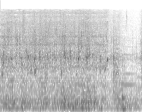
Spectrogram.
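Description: Kitchen tap running steadily into a sink, water splashing as hands are rinsed under it.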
